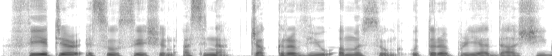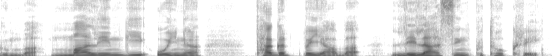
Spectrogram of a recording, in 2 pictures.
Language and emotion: Manipuri, neutral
